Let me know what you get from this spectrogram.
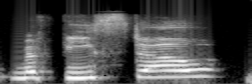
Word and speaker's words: Mephisto: So I hope in the future, am I saying it wrong? Mephisto? – No.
